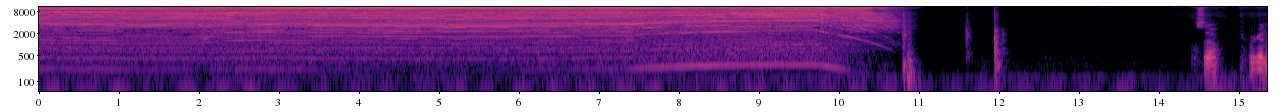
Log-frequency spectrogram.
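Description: A rotary tool cleaning the power valve of a KX85 motorcycle, a close high-pitched whine with a shifting pitch as it grinds, running steadily for about ten seconds before cutting off, followed by a few faint knocks.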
